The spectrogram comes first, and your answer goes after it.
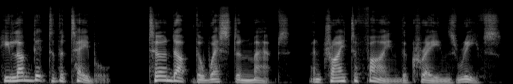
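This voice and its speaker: A man reading a story aloud as an expressive audiobook narrator. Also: medium pitch, normal speed, no echo, clean studio sound.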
